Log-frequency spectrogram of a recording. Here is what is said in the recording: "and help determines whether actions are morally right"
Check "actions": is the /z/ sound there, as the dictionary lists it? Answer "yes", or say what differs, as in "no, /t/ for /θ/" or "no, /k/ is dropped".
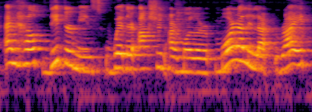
no, /z/ is dropped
